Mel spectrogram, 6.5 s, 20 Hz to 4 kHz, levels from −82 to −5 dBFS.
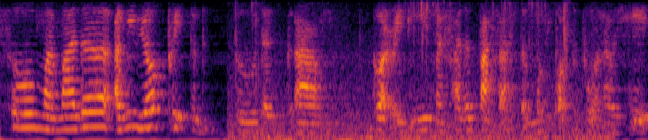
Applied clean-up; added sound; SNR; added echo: none; Crack; 11 dB; reverberation time 0.2 s.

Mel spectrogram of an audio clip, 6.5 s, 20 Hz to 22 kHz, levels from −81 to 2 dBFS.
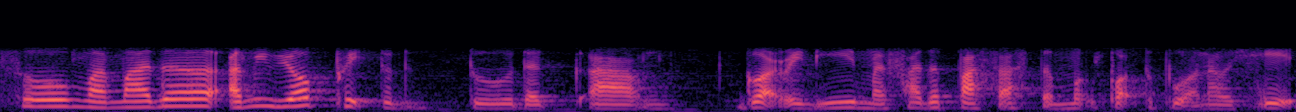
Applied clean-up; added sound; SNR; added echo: none; none; none; none.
